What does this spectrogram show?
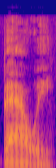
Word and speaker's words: Bowie: I was talking about the different pronunciations in America and England. So, there's like David Bowie.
